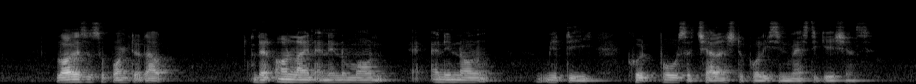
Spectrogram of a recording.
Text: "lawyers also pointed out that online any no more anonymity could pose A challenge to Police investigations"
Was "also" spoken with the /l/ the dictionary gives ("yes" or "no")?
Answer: no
